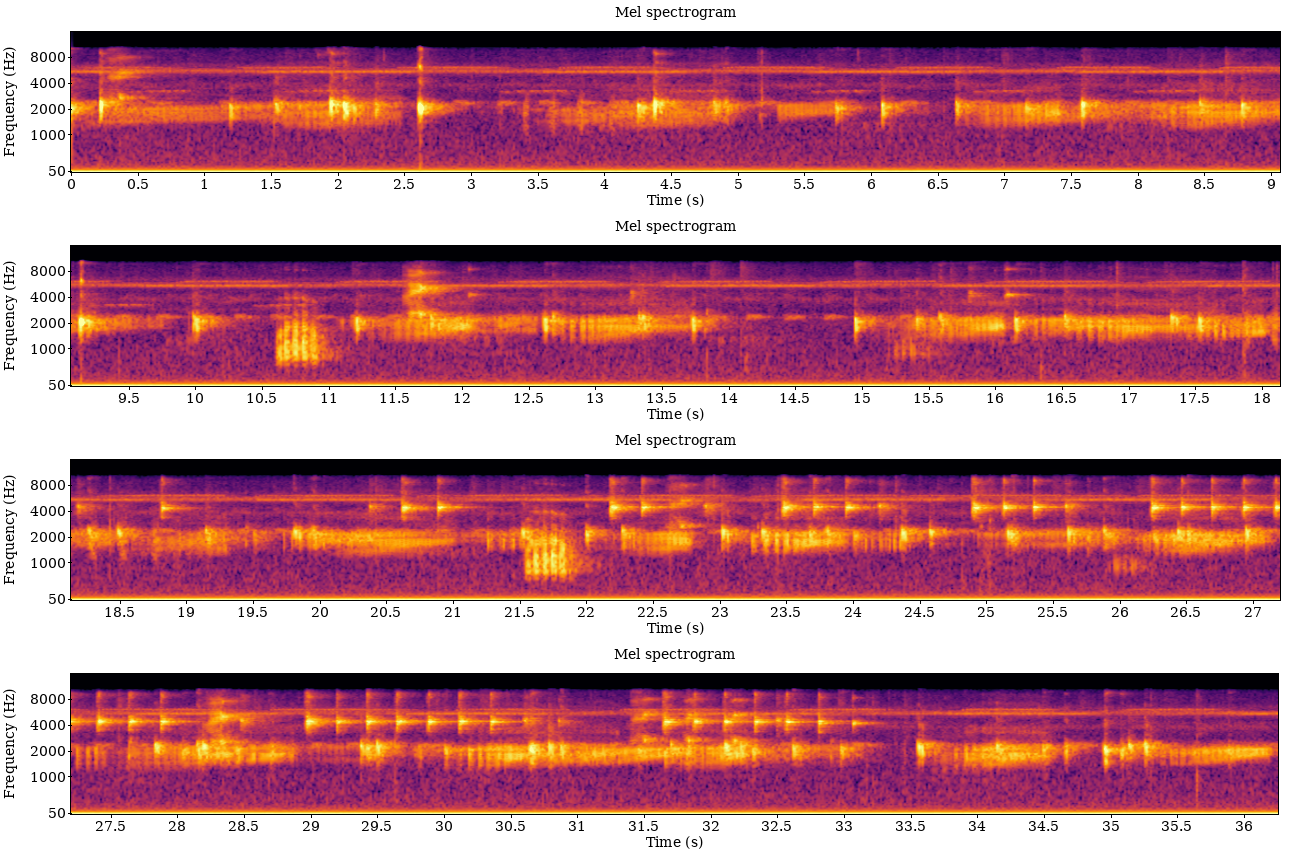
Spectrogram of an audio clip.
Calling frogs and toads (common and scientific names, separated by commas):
Pithecopus azureus, lesser tree frog (Dendropsophus minutus), waxy monkey tree frog (Phyllomedusa sauvagii), dwarf tree frog (Dendropsophus nanus)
